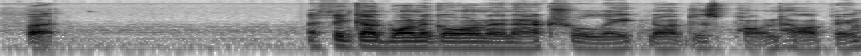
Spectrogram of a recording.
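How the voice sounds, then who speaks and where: With noticeable background noise behind him, a man in an Alberta accent speaks at a moderate pace with a fairly low pitch. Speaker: fishing YouTuber. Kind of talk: casual live stream chat. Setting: ice fishing shack.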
